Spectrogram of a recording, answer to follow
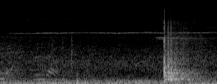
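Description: Cricket bat striking the ball: a single sharp crack about a second and a half in, with a short ring after it.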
